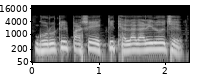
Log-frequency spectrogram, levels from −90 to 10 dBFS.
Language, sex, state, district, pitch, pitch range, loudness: Bengali, male, Assam, Kamrup Metropolitan, 180 Hz, 170-200 Hz, -11 LUFS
